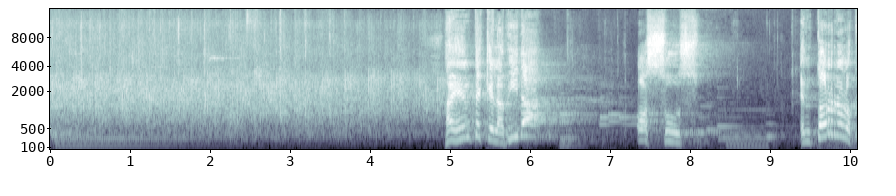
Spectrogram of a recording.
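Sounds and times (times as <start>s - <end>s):
audience applause: 0.0s - 5.2s
speech: 5.0s - 6.2s, 7.4s - 8.3s, 9.4s - 10.0s.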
